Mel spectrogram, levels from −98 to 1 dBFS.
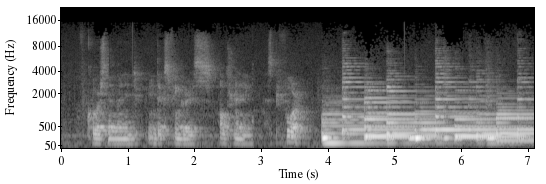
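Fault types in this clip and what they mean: Damaged data in a compressed stream: corrupted bytes made the decoder misread frames and lose sync, producing two brief glitches of about 44 ms, at 0.67–0.71 s and 2.84–2.88 s. Spectrograms show a short disruption at each spot.
Bit error spike: one flipped bit threw a single sample off by a power of two before it snapped back, heard as a sharp tick at 1.07 s and 5.14 s. The waveform shows a one-sample needle; the spectrogram, a thin full-band vertical line.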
